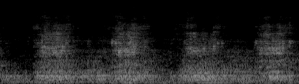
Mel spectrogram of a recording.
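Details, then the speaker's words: Whirlpool 18 kg washer that would not spin, lid lock not yet engaged: slow, even swishes about every three quarters of a second as the tub turns to reposition the load before spin; normal. "Ahí escuchamos un golpe como si se fuera a acomodar. Lo que habíamos comentado, que se tiene que acomodar lo que es la tina."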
